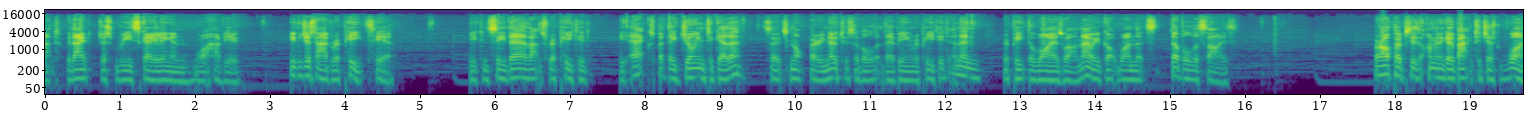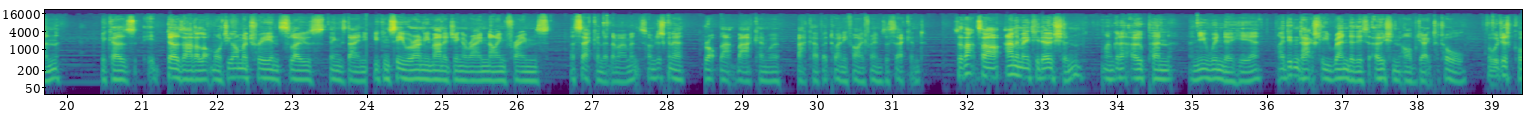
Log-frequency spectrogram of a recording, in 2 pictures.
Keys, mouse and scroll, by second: 2.1-3.9 scroll down 1, 3.9 scroll up 1, 5.6 click, 12.3 click, 12.5 click, 13.3 middle click, 15.4 scroll up 1, 16.4 middle click, 27.2 click, 30.0 scroll down 1, 30.7 middle click, 31.6 click, 33.2 ctrl+s, 33.8 click, 38.8 click.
